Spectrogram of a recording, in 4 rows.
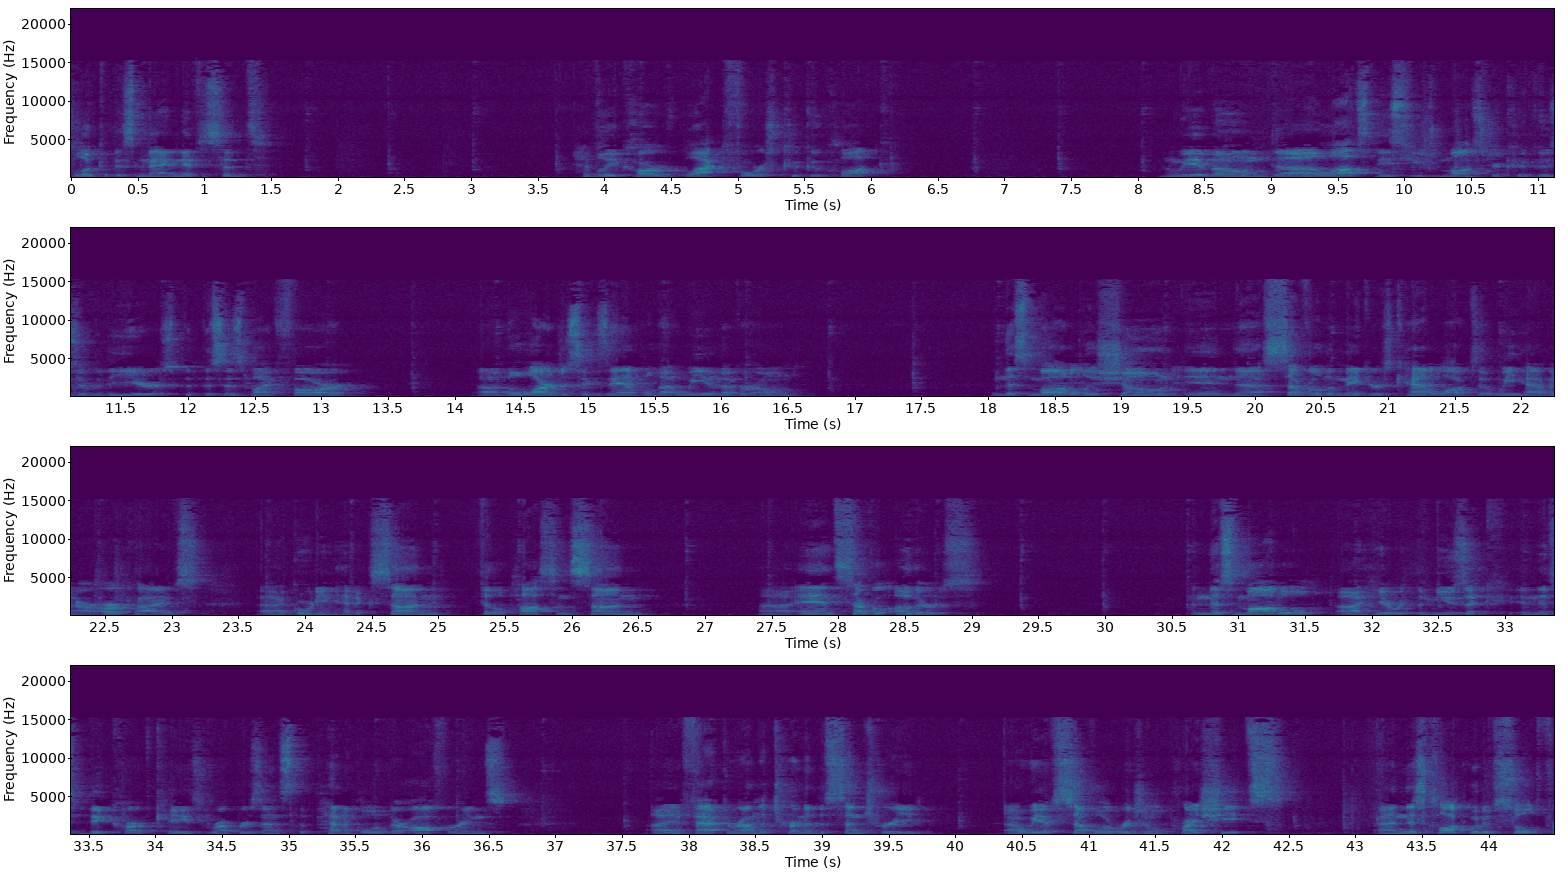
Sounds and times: Speech: 0.0s - 1.6s, 3.7s - 6.3s, 8.2s - 13.4s, 14.2s - 16.7s, 18.0s - 26.7s, 27.4s - 29.1s, 30.6s - 36.8s, 37.7s - 44.4s.

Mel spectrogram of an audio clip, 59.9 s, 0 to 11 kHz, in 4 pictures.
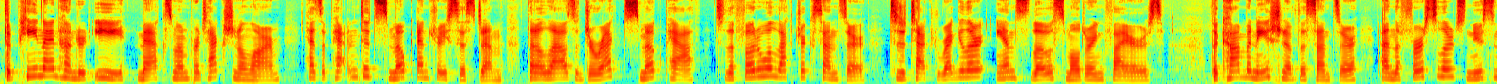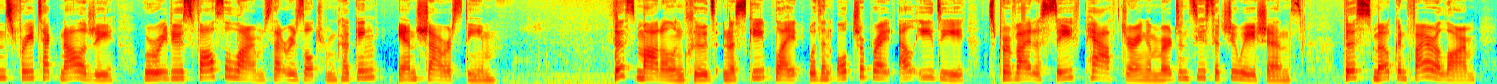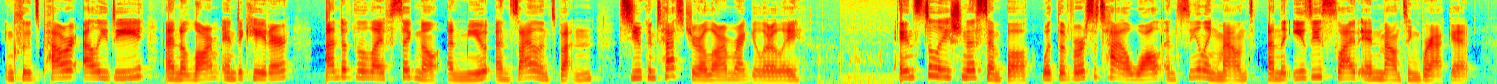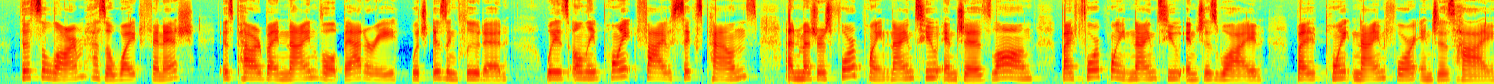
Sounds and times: Speech: 0.0s - 20.0s, 21.1s - 38.0s, 38.9s - 59.8s.

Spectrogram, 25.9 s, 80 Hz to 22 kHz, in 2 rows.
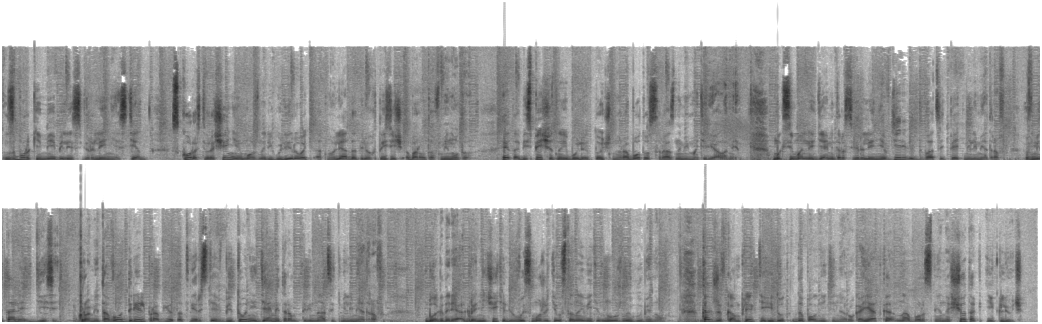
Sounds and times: Music: 0.0s - 25.9s
Speech: 0.0s - 25.9s.

